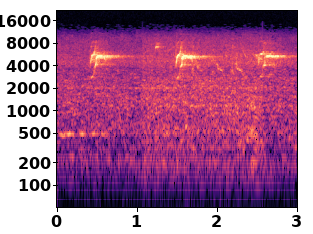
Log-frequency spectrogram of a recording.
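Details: White-spotted woodpecker at its nest in Serra da Cantareira, São Paulo city, Brazil, August 2023: three short, sharp high-pitched notes, each with a brief downward tail, spaced about one second apart over a soft hiss of background noise.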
